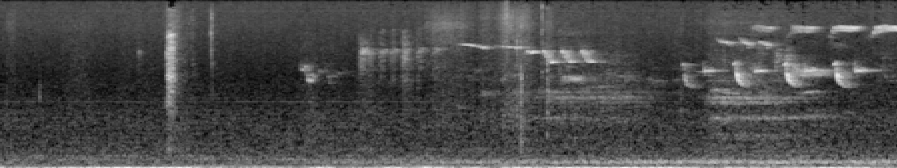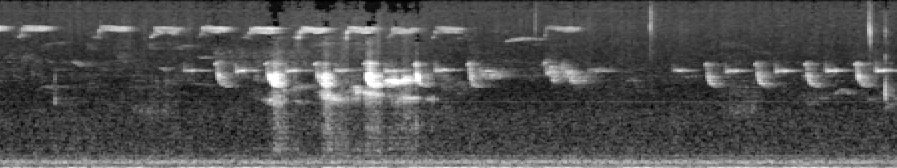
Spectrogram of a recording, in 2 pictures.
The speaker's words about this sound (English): Remember it? You wake up in the morning and all you heard was the birds. No traffic, no aeroplanes.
